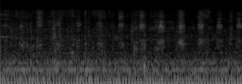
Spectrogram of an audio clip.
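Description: A small Pomeranian dog panting in a car cabin, over the car's steady low rumble.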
